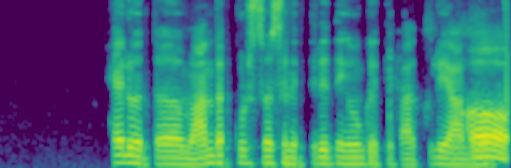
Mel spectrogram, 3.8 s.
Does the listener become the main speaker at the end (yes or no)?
yes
